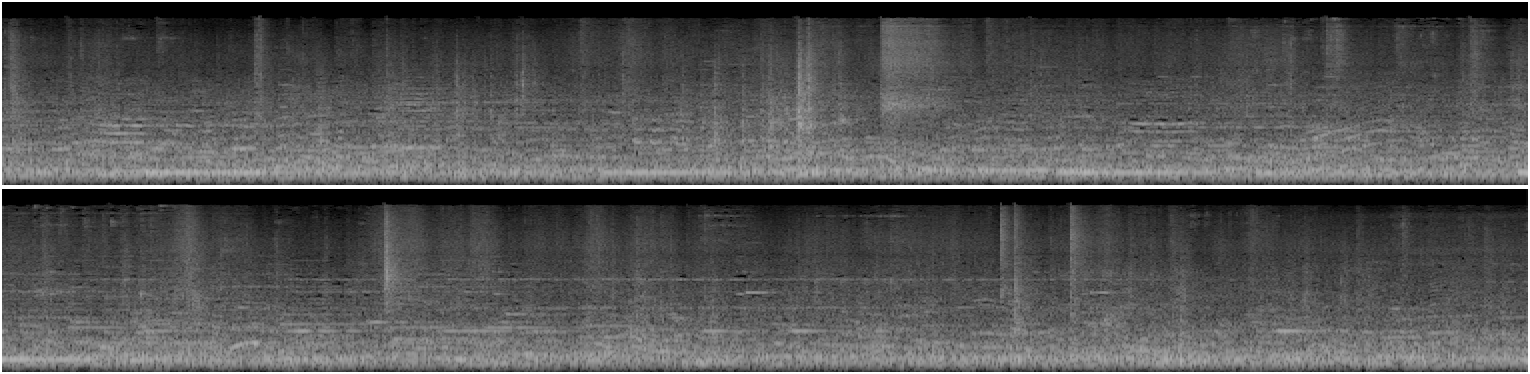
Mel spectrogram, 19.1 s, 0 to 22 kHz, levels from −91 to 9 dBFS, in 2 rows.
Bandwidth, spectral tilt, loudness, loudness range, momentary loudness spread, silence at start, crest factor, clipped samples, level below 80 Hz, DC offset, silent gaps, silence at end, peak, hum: 16 kHz; -5 dB/octave; -29 LUFS; 3 LU; 4 LU; 0 s; 22 dB; under 0.1%; -58 dBFS; under 0.1%; none; 0 s; -6 dBFS; none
